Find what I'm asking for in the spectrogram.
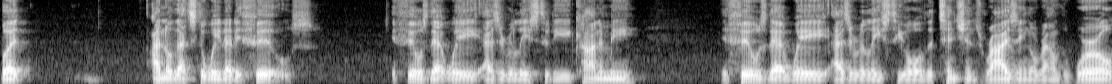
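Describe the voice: A man's slow, low-pitched speech with fairly even intonation and long, frequent pauses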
